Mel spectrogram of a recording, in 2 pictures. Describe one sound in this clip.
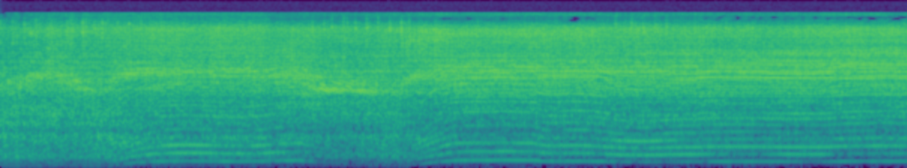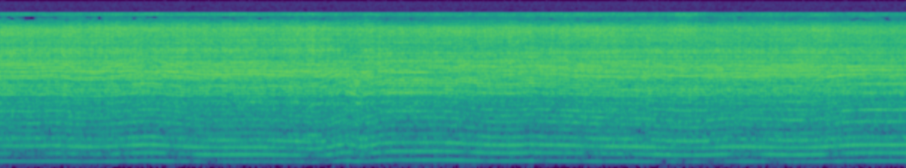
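A petrol chainsaw cuts into a tree trunk, its engine revving and dipping.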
